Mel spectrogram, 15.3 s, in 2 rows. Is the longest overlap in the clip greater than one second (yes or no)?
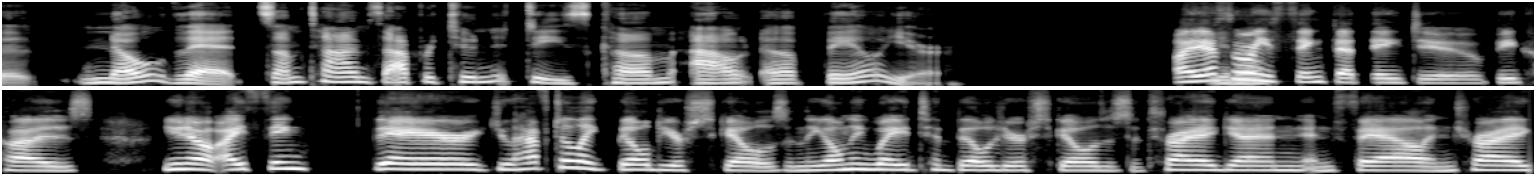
no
